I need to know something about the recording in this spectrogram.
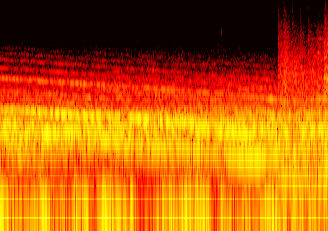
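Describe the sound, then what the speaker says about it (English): Air raid sirens wail over Jerusalem, a loud continuous rising-and-falling civil defence tone sounding steadily throughout. "Sirens over Jerusalem."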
